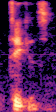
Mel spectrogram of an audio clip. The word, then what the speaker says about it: Tikas: We got The Gallows Man, written by Brandon Ingram, art by Helen Bolton, cover by Thomas Tikas. Is that how you pronounce it? Yeah, Tikas.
